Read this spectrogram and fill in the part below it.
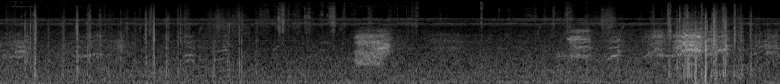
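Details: Blue-and-yellow and scarlet macaws gathering to eat clay on an Amazon riverbank give a few harsh, raspy squawks, short and scattered a second or two apart, over a constant hissing forest background.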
